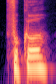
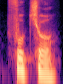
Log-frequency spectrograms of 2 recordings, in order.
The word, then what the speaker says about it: Foucault: Foucault, Foucault. O L e o T são mudos, o AU é um O fechado. E a tônica cai no fim, como quase sempre em francês.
